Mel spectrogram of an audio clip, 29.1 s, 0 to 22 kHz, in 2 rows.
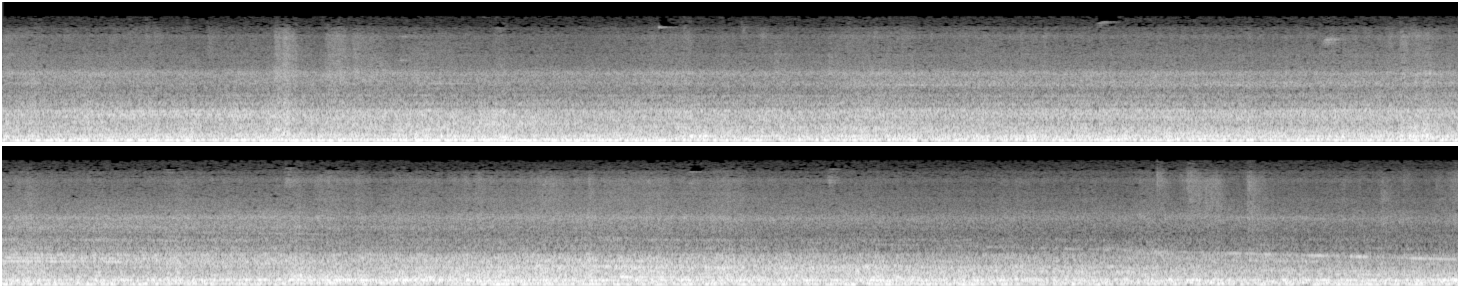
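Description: Running noise inside a Keisei 3000-series electric commuter train: a steady rumble of wheels on rail. Near the end a falling motor whine comes in as the train slows into a station.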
